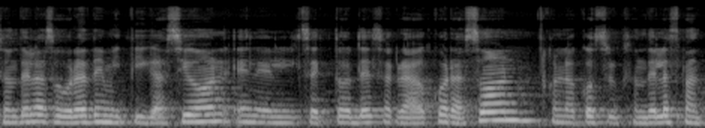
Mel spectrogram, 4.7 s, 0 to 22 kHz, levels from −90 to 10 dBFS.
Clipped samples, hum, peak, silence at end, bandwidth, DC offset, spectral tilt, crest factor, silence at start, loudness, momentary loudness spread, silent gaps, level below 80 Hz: under 0.1%; none; -14 dBFS; 0 s; 17 kHz; under 0.1%; -5.5 dB/octave; 14 dB; 0 s; -28 LUFS; 6 LU; none; -70 dBFS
